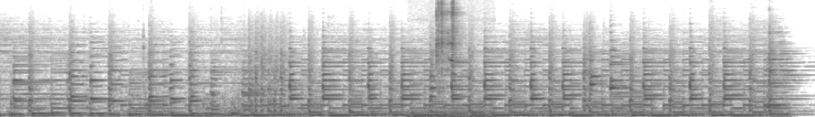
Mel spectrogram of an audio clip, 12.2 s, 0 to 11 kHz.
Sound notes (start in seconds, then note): 6.1 camera clicks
